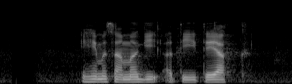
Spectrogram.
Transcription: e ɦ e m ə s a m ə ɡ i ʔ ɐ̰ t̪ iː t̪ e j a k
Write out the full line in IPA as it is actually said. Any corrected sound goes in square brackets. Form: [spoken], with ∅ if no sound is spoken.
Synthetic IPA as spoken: e ɦ e m ə s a m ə ɡ i ʔ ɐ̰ t̪ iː t̪ e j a k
